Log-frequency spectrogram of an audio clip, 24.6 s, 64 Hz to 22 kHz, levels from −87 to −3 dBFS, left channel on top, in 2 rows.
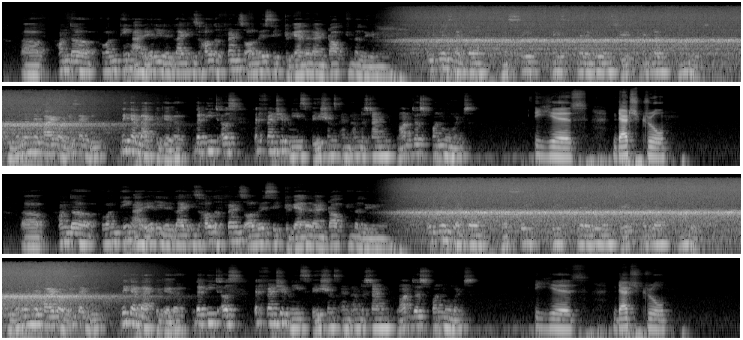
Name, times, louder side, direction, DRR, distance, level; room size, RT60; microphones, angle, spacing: voice 1, 0.3-0.7 0.9-8.0 8.3-8.9 9.1-11.8 12.4-13.9 14.3-16.2 16.5-20.1, right 1 dB, 15° left, -3 dB, 5.5 m, -36 dB
sound 1, 6.4-14.9, right 4 dB, 35° right, 1.0 m, -32 dB
voice 2, 21.2-22.0 22.5-23.4, left 5 dB, 70° left, 17 dB, 0.7 m, -31 dB
12.5 x 7.9 x 3.5 m, 0.27 s
head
